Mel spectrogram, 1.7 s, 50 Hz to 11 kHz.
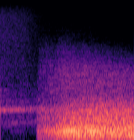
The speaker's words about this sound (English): Well, at 143, there's the faint sound of a creeper hiss and explosion echoing through the cave.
